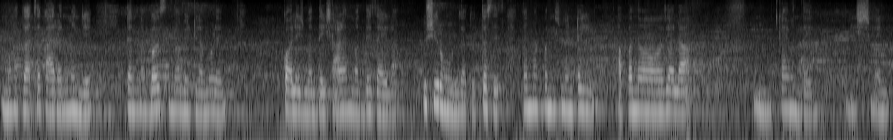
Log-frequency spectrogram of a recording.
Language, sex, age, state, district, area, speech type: Marathi, female, 18-30, Maharashtra, Nashik, rural, spontaneous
